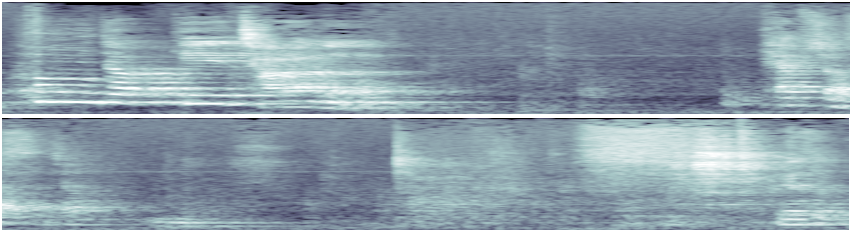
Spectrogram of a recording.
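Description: A man speaks calmly into a microphone, heard through a loudspeaker in an echoing room.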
